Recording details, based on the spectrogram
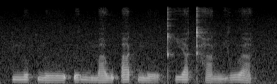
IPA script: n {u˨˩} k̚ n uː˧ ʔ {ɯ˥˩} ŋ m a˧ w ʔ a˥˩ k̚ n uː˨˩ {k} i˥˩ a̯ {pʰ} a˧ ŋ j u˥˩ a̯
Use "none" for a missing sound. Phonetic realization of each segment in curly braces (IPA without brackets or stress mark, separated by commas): u˥˩, ɯ˥˩, kʰ, kʰ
